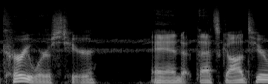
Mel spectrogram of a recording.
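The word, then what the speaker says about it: Currywurst: saying it wrong cuz don't you pronounce the W like a V like baguette bread and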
